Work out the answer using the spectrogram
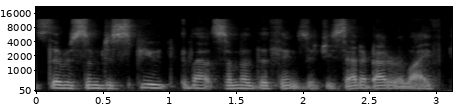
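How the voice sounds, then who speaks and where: A woman's voice: low-pitched, flat delivery, quick pace, gravelly, warm tone, breathy edge. An older woman, a guest author and writing teacher, speaking conversationally in an interview over a video call.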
